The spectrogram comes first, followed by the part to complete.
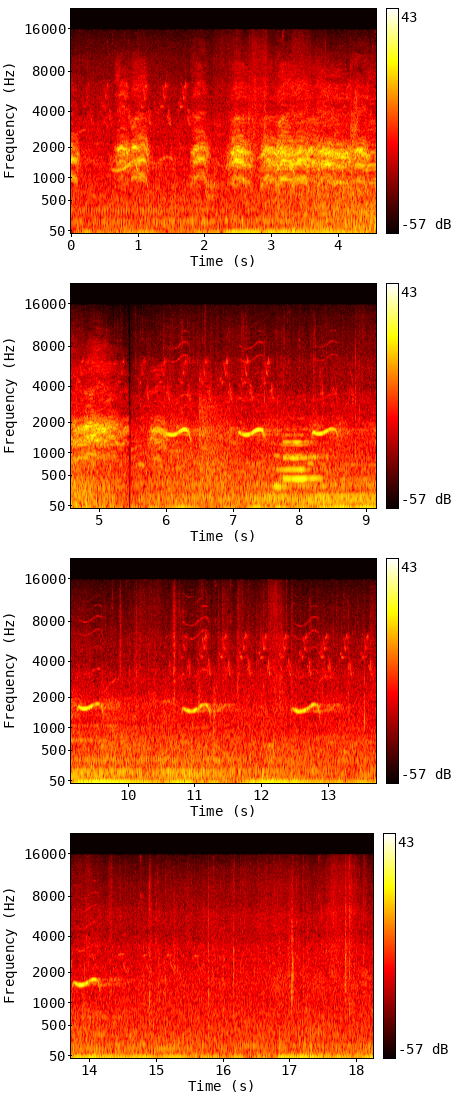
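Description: Birds calling: a dense run of calls for the first five seconds or so, then a short rising-and-falling note repeated about once a second until around fourteen seconds in.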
